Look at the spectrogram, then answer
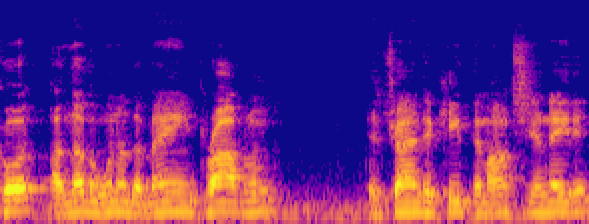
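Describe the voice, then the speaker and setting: A man is speaking. His pitch is medium and his pace moderate. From Southern US. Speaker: respiratory therapy exam tutor. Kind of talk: educational lecture at whiteboard. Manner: casual, energetic.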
